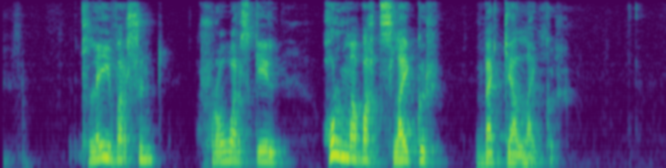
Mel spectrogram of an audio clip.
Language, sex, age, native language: Icelandic, male, 20-29, Icelandic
